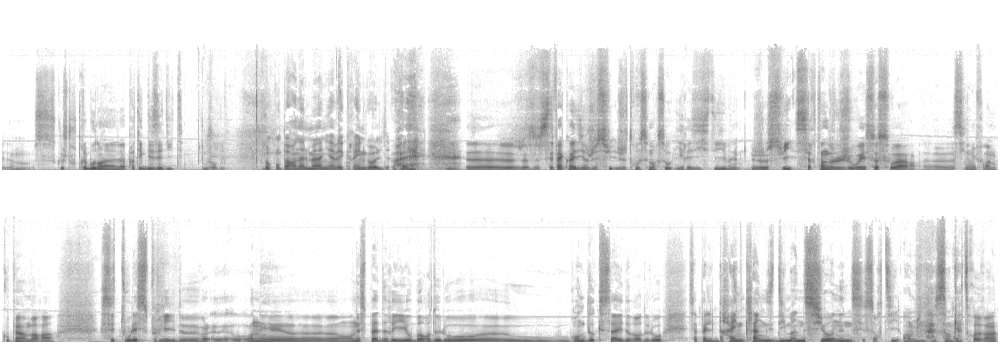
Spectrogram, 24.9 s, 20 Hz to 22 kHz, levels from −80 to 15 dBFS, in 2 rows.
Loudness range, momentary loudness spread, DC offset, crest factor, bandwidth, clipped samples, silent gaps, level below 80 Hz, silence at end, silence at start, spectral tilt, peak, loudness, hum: 4 LU; 11 LU; under 0.1%; 24 dB; 16.5 kHz; under 0.1%; none; -58 dBFS; 0 s; 0 s; -4.5 dB/octave; -4 dBFS; -28 LUFS; none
